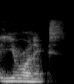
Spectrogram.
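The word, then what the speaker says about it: Euronics: to go okay and that's e-u-r-o-n-i-c-x right electronics but uronics uronics there it's in the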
